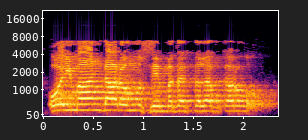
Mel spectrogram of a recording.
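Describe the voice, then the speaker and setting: Male mosque preacher, high-pitched, emphatic with hushed asides, chants verses slowly; echoey hall, dull lo-fi recording. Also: level tone. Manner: swings between loud emphatic calls and low hushed asides. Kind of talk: Urdu mosque sermon.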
